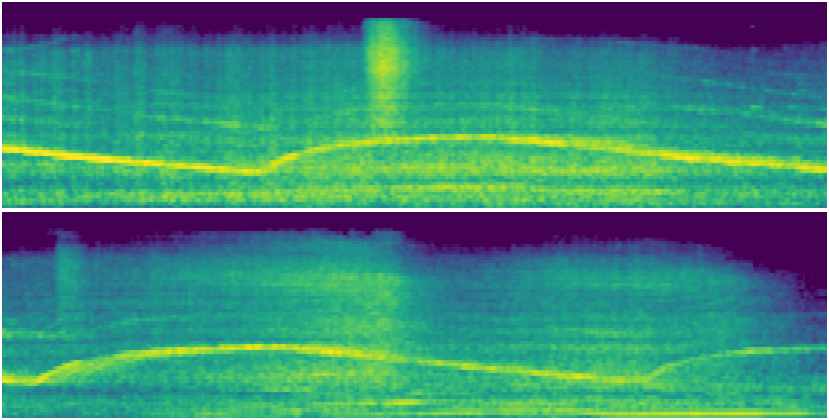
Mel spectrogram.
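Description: Fire engine siren on wail, each cycle sweeping up quickly and falling slowly, about every four and a half seconds. A low, steady engine hum comes in under it in the second half.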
